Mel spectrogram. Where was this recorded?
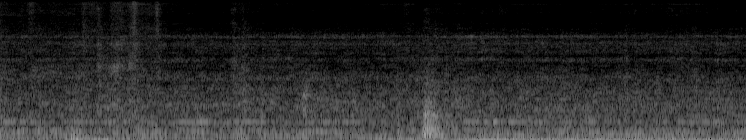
in an elevator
